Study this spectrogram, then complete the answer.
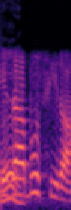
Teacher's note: زال کو لمبا کرنا ہے الف مدہ کی وجہ سے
